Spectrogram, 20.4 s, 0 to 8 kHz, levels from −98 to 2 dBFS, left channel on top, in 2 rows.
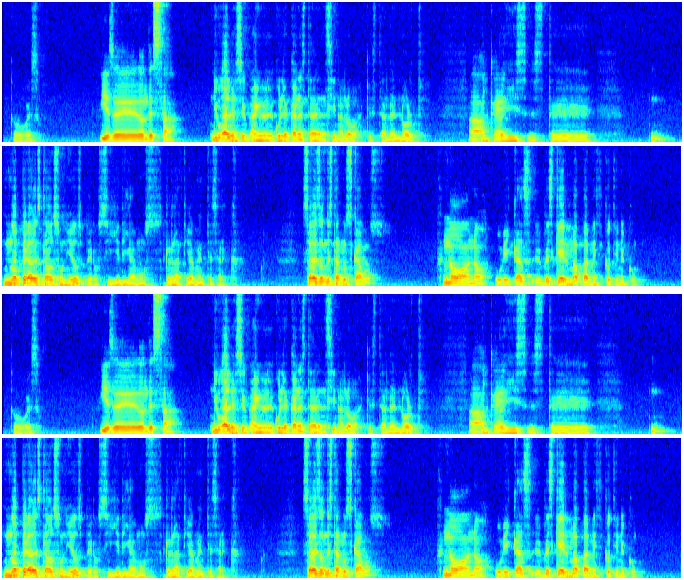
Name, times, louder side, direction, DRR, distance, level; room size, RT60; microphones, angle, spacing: voice 1, 0.2-0.5 3.1-6.2 7.2-8.8 9.7-13.7 14.7-15.9 16.7-16.9 17.6-19.7, equal, 5° right, 10 dB, 1.2 m, -29 dB
voice 2, 1.5-2.6 7.0-7.6 16.8-17.5, left 1 dB, 10° left, 7 dB, 0.5 m, -26 dB
26.0 x 13.0 x 2.2 m, 0.43 s
head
